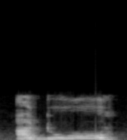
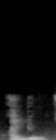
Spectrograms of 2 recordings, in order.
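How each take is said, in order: First: Drawn-out, high, loud "Aduh"; cry of pain. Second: Said in the usual way. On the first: Shown as a demonstration. Teacher gives pupils the word for hurting, pained exclamation. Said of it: "bila sakit tadi, kita nak gunakan perkataan apa". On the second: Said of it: "Kat sini".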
